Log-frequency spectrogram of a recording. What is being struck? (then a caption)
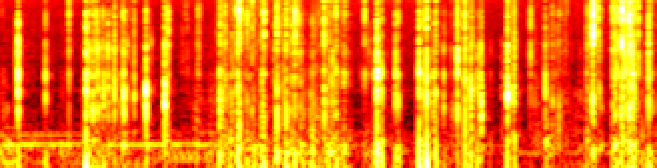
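Plastic paddle hairbrush with dense bristles. Fingertips and nails scratch and brush across the dense bristles of a pink plastic paddle hairbrush held close to the mic. The result is a quiet, rapid stream of crackly, rustling scratches with short clicky bursts and a heavy, close low end.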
